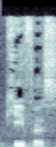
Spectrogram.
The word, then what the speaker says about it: Cephas: Now I've heard plenty of people pronounce that Cephas, but there is no C in Greek, and this C would represent a K in the Greek, so it'd be Cephas, at least in the Greek way of saying it.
